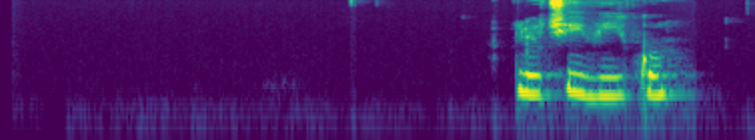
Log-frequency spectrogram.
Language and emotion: Russian, neutral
